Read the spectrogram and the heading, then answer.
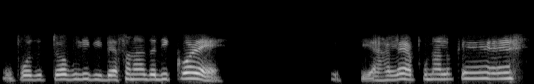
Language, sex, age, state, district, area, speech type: Assamese, female, 45-60, Assam, Sivasagar, rural, conversation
